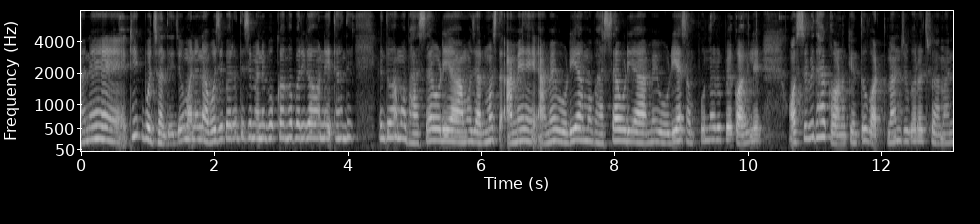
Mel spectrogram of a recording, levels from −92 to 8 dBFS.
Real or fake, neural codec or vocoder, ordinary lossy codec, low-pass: real; none; none; none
